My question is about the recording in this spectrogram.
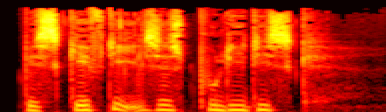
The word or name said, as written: beskæftigelsespolitisk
